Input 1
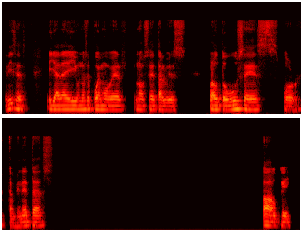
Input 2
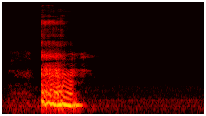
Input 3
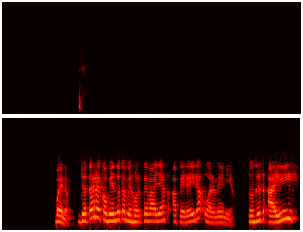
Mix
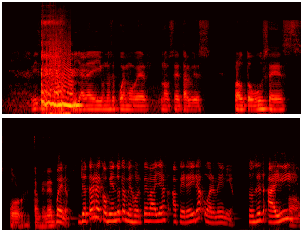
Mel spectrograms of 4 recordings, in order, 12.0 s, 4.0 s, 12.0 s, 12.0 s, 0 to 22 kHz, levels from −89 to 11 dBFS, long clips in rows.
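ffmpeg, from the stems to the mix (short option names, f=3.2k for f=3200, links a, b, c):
-filter_complex "[0:a]highshelf=f=2.7k:g=-8,adelay=500,volume=-5dB[a];[1:a]dynaudnorm=f=120:g=11:m=7dB,aeval=exprs='0.211*(abs(mod(val(0)/0.211+3,4)-2)-1)':c=same,volume=-4dB[b];[2:a]bass=f=250:g=2,treble=f=4k:g=10,bandreject=f=152.3:t=h:w=4,bandreject=f=304.6:t=h:w=4,bandreject=f=456.9:t=h:w=4,volume=-11.5dB,asplit=2[c][d];[d]apad=whole_len=549278[e];[a][e]sidechaincompress=threshold=-59dB:ratio=8:attack=11:release=351[f];[f][b][c]amix=inputs=3:normalize=0,acrossover=split=200|3000[g][h][i];[h]acompressor=threshold=-32dB:ratio=6[j];[g][j][i]amix=inputs=3:normalize=0"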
